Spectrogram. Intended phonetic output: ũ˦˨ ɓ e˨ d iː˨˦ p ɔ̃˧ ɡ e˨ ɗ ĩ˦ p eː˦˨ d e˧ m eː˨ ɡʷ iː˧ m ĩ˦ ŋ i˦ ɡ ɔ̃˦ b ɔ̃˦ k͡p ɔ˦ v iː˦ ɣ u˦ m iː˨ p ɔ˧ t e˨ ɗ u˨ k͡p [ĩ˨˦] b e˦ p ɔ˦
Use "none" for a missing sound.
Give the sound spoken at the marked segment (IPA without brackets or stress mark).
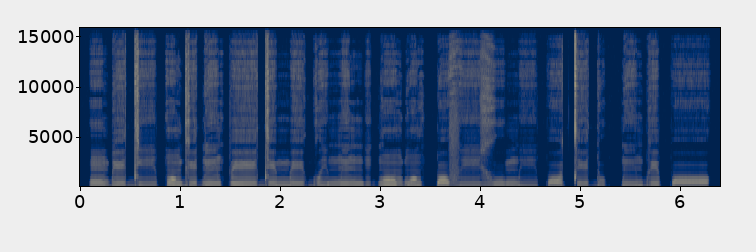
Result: ĩ˨˦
